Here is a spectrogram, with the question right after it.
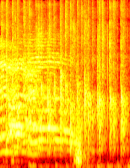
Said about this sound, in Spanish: Espero que el público esté aplaudiendo. Sí, escucho, escucho los aplausos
